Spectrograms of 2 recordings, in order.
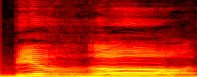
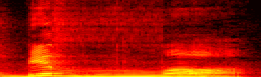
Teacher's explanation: Bidha sama ya, makhrajnya dengan dzal, tapi dha ini harus tebal ya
